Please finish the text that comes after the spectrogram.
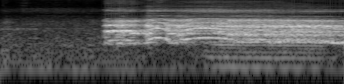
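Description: A rooster on a rooftop chicken farm lets out one loud, close crow that starts abruptly after a moment of near silence and holds to the end.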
